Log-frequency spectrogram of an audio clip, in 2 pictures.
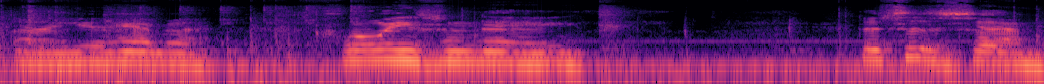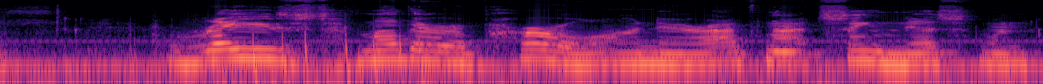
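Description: The speech moves at a very slow pace amid noticeable background noise. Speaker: estate auction host. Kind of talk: walkthrough commentary describing items. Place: hall. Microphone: phone near.

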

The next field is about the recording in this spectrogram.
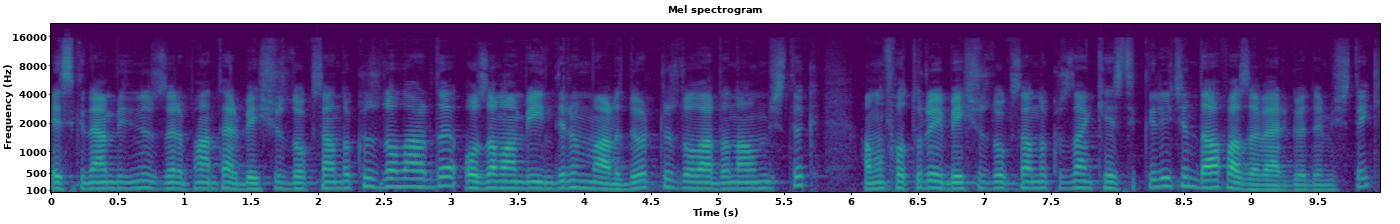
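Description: Delivery comes at a moderate pace with hardly any pauses. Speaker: tech tutorial YouTuber. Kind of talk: screen-recorded tutorial. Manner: casual with fillers and hesitations.

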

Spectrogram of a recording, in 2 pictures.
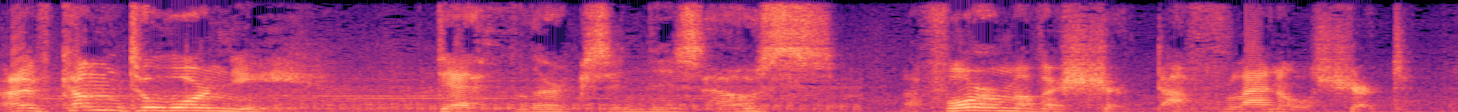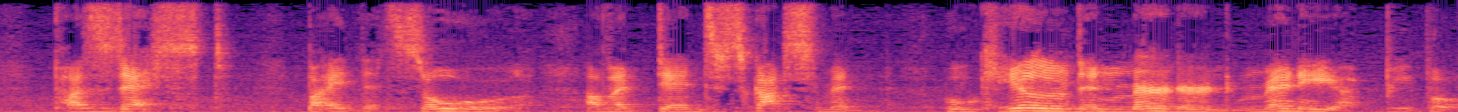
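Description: A man puts on a character voice, fairly high in pitch. He goes at a fairly slow pace over clear background noise. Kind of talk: comic overacting. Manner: ominous, theatrical warning.

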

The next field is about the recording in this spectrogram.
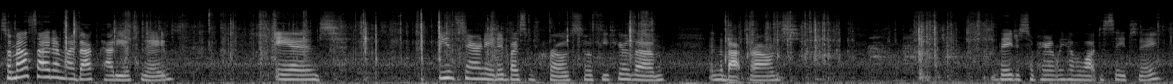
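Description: A woman with long, frequent pauses over noticeable background noise. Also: ordinary pitch variation, moderate pace. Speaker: home gardener vlogger. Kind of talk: casual vlog chat. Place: garden. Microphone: phone near.

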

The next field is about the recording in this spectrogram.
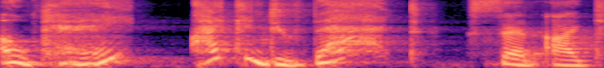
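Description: The speaker reads in a natural reading voice, the intonation lively.

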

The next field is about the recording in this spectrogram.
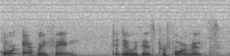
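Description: Over light background noise, a woman with a high pitch talks fairly slowly, her voice making very wide pitch swings. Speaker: entertainer. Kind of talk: TV segment presentation to camera.

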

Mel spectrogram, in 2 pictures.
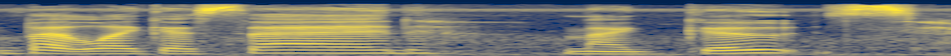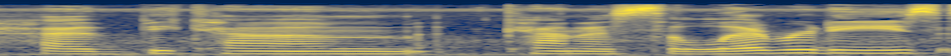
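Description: A woman speaks at a fairly slow pace with ordinary pitch variation over light background noise. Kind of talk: casual vlog chat. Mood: chatty, slightly apologetic laughter. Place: garden. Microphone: phone near.

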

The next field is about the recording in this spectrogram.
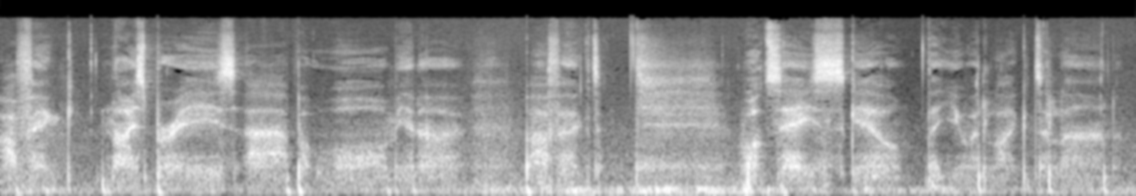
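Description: Someone whispers at a very slow pace. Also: man. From Britain. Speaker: ASMR creator. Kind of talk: ASMR whispered question-asking to camera. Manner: whispered, soft-spoken. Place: home room.

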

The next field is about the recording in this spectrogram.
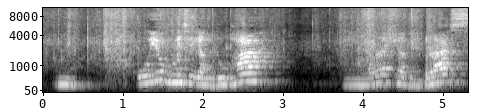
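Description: A woman's high-pitched voice, very slow with long, frequent pauses and lively intonation, amid audible room echo and light background noise. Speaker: home vlogger. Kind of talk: casual unboxing chat. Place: home room. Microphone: phone near.

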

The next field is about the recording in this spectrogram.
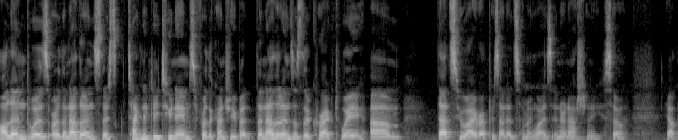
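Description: Talking at a very fast pace, a woman keeps a fairly low pitch and a monotone, flat intonation. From Europe, mixed (grew up partly in London). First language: German. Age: 20s. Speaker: Olympic swimmer. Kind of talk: casual interview chat. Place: studio. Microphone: studio mic.

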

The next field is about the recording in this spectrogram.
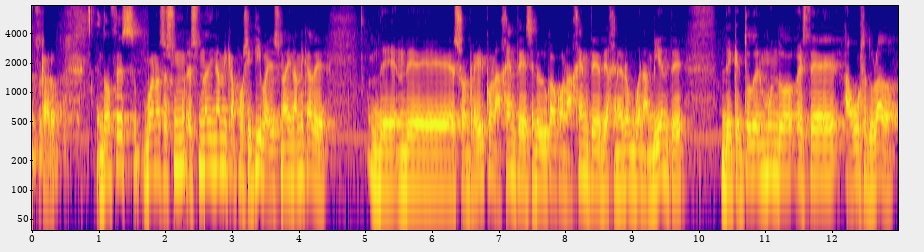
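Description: In a normal speaking voice, a man talks at a moderate pace with a fairly high pitch, ordinary pitch variation and very even loudness. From Asturias, Spain. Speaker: sports federation president, former Olympic canoeist; guest. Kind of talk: interview. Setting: at his home. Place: meeting room. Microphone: lapel.

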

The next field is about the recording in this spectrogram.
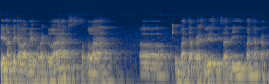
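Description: A man speaks at a moderate pace in a medium pitch with ordinary pitch variation, his voice carrying audible room echo over noticeable background noise. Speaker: lawyer. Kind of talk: press release reading. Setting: video call. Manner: formal.

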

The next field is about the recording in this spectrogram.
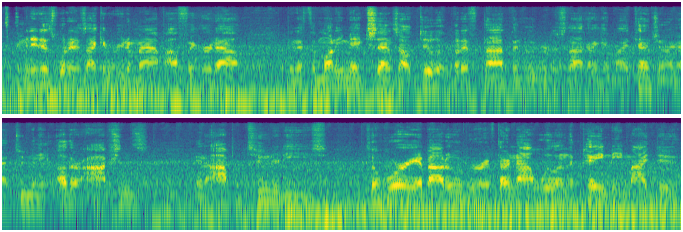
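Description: A man talks very fast while loud noise fills the background. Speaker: delivery driver vlogger. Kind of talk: casual vlog chat. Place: car. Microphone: phone near.

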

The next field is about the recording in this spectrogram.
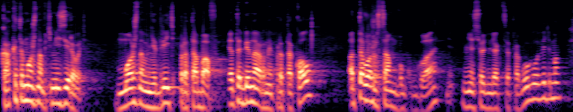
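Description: The speech moves at a very fast pace, its pitch showing ordinary variation. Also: man, fairly high pitch for a man. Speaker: lecturer. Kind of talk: lecture. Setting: lecture hall with students. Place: classroom. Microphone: lapel.

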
